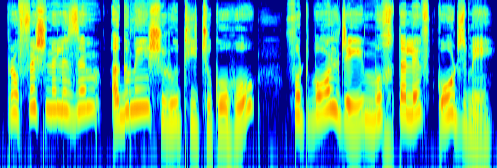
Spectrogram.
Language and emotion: Sindhi, neutral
